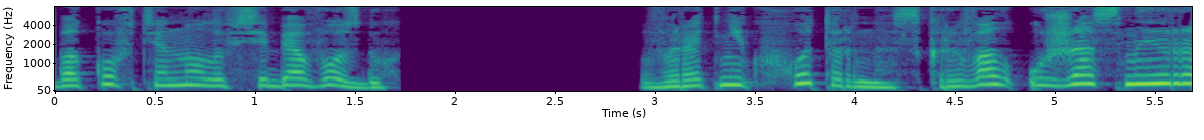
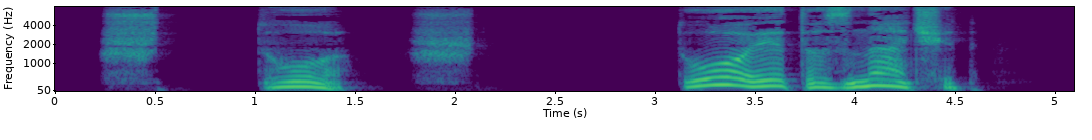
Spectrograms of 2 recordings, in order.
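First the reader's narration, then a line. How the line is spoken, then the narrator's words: Hoarse question. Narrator (Russian): спросил Хольден хриплым голосом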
